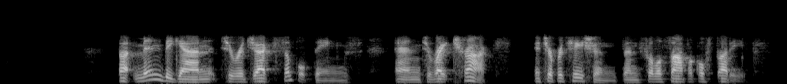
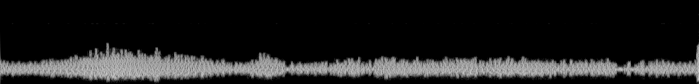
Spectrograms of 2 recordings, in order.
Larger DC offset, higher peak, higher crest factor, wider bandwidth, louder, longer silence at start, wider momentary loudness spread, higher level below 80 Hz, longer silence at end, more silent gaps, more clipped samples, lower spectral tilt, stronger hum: neither; about the same, -2 dBFS vs -2 dBFS; about the same, 20 dB vs 16 dB; second, 4.2 kHz vs 7.2 kHz; about the same, -20 LUFS vs -19 LUFS; first, 1.2 s vs 0 s; first, 14 LU vs 5 LU; first, -68 dBFS vs under -90 dBFS; first, 0.5 s vs 0 s; neither; neither; second, -1 dB/octave vs -8 dB/octave; neither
